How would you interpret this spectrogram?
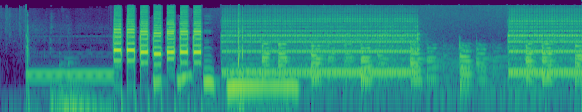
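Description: The telephone of Alice from Mini TFO rings with a bright electronic ringtone, starting with a low dial-like tone, then a rapid burst of short beeps followed by sustained melodic ringing that pauses briefly and resumes.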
